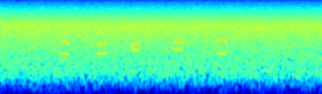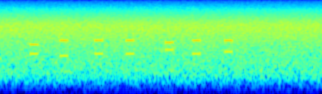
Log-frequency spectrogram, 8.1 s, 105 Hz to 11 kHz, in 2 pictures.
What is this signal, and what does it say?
DTMF, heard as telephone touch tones, dialled by hand, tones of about 100 ms, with radio hiss. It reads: 54*06 4366069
